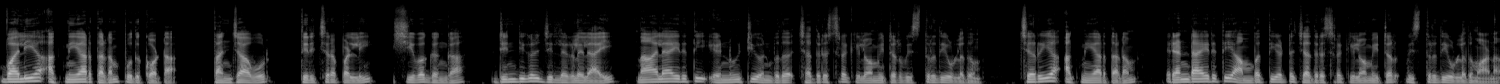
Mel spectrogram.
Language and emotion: Malayalam, neutral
